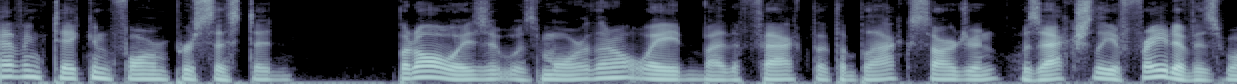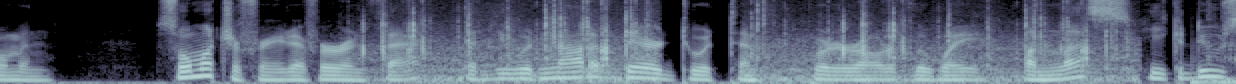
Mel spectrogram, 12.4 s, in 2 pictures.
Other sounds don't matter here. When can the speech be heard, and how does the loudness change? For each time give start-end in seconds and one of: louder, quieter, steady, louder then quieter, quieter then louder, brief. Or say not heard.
0.0-12.3 steady.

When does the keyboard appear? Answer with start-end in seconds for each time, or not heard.
7.8-12.3.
